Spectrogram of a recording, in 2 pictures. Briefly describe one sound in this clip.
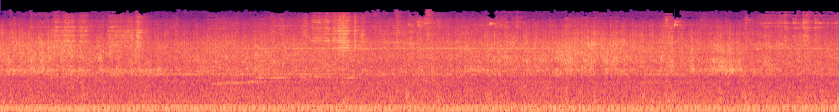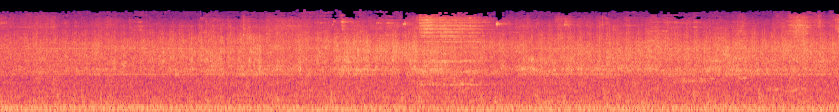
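Train wheels squeal and clank on the track.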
